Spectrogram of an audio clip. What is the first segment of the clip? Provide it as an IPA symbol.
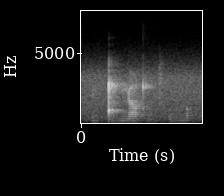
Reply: ɛ̤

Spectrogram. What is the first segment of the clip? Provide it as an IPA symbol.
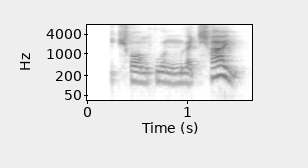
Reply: t͡ɕʰ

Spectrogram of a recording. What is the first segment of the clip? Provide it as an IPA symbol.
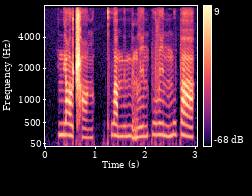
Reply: n̪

